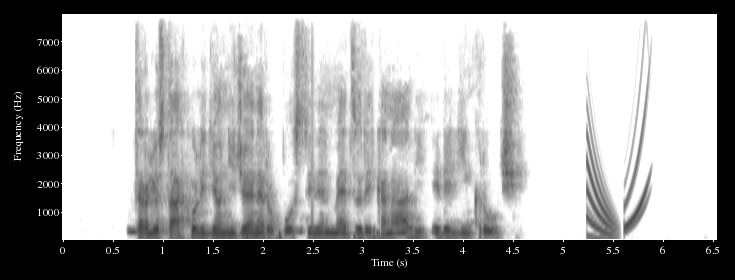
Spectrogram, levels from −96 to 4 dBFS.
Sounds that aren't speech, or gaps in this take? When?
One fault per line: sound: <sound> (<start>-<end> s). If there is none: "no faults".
sound: chirp (5.2-5.9 s)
